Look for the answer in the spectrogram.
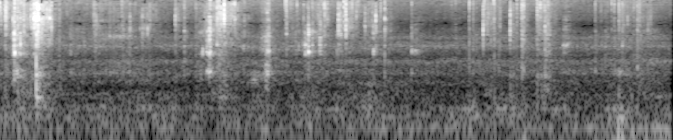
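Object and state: Bar of soap.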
